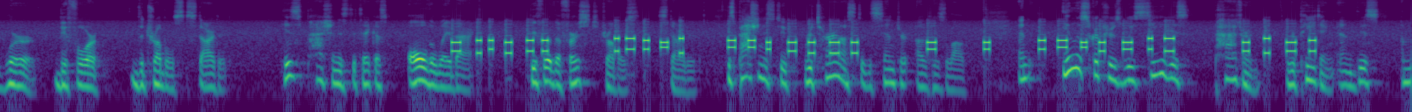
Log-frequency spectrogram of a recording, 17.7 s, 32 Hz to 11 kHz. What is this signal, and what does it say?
DTMF, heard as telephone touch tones, dialled by hand, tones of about 80 ms, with speech in English. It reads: 428155 698*3 0074111 7 7 80*4796 4345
